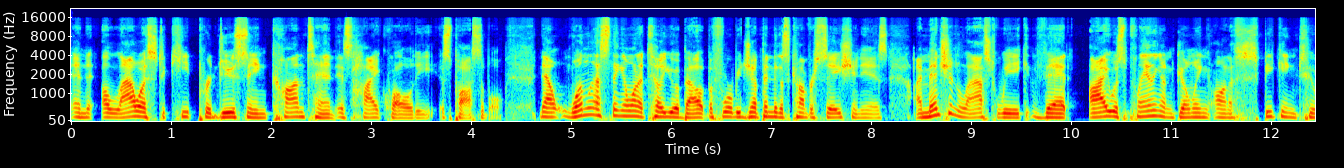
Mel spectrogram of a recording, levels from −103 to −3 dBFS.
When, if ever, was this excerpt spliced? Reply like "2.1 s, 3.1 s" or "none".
2.6 s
